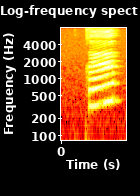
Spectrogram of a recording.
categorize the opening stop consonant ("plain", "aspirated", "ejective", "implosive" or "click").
plain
